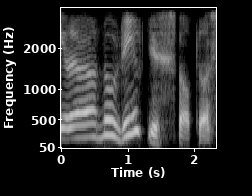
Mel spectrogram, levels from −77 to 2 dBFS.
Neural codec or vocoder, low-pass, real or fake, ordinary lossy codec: codec, 16 kHz, 1 kbps, X-Codec, WavLM features, trained on Multilingual LibriSpeech; 3.6 kHz; fake; MP3, 24 kbps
